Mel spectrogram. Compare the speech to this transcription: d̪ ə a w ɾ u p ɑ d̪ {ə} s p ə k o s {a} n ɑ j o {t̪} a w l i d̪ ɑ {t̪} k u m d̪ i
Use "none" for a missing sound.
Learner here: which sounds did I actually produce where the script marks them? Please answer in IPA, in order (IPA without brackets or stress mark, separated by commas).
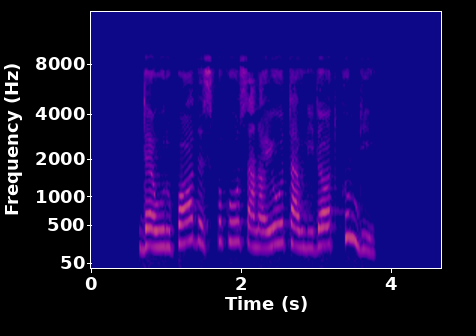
ə, a, t̪, t̪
